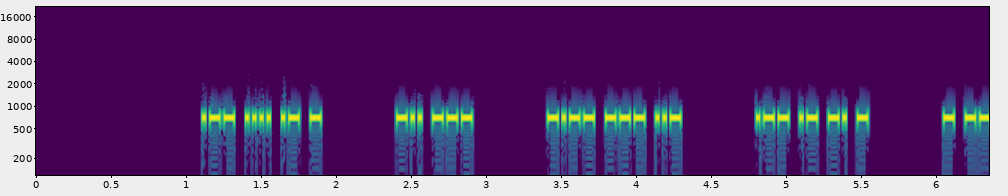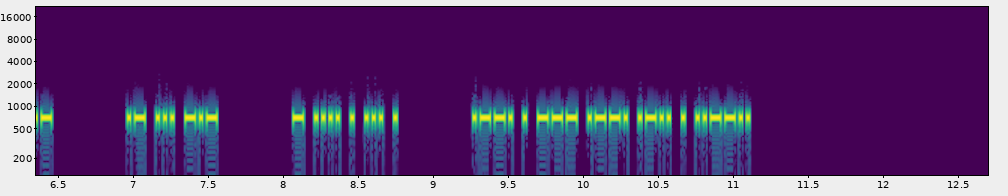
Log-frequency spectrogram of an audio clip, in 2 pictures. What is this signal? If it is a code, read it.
Morse code, heard as a keyed tone, about 52 wpm, 700 Hz. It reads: WHAT DO YOU WANT TO ASK THESE PEOPLE?
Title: 3x Word-Spacing - Sentences from Top 200 Words - 50wpm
